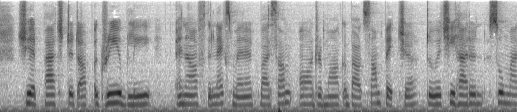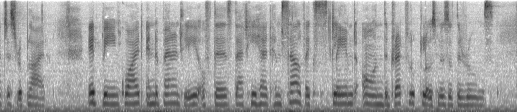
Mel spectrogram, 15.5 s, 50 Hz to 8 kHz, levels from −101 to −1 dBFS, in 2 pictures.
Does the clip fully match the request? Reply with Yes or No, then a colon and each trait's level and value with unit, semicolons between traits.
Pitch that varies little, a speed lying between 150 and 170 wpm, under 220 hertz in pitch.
Yes: narrow, 2.0 semitones; average, 165 wpm; high, 190 Hz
